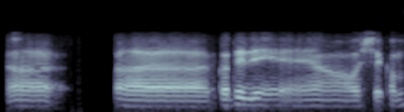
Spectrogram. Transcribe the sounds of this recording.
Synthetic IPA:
kot̪id̪iaʋɐʃjɐkɐm

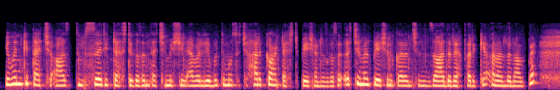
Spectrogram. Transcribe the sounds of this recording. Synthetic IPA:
iʋɐnkit̪ɐt͡ʃʰiʔaːzt̪imsəɾiʈɛsʈɡɐsʰɐnt̪ɐt͡ʃʰimɐʃiːnɐʋeːleːbɨlt̪umɐsɐt͡ʃʰi̥hɐɾkãːʈɛsʈpeːʃɐɳʈɨsɡɐsʰɐnɐt͡ʃʰinmɐnpeːʃɐɳʈkɐɾɐnt͡ʃʰinzʲaːd̪ɐɾɛfʰɐɾkʲeʔɐnɐ̃nd̪ɨnaːlpɐ

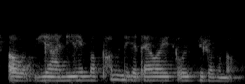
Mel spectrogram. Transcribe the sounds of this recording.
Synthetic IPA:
ɐwjanimɐpʰɐmd̪iɡɐd̪ajwajd̪ojbiɾɐmno

